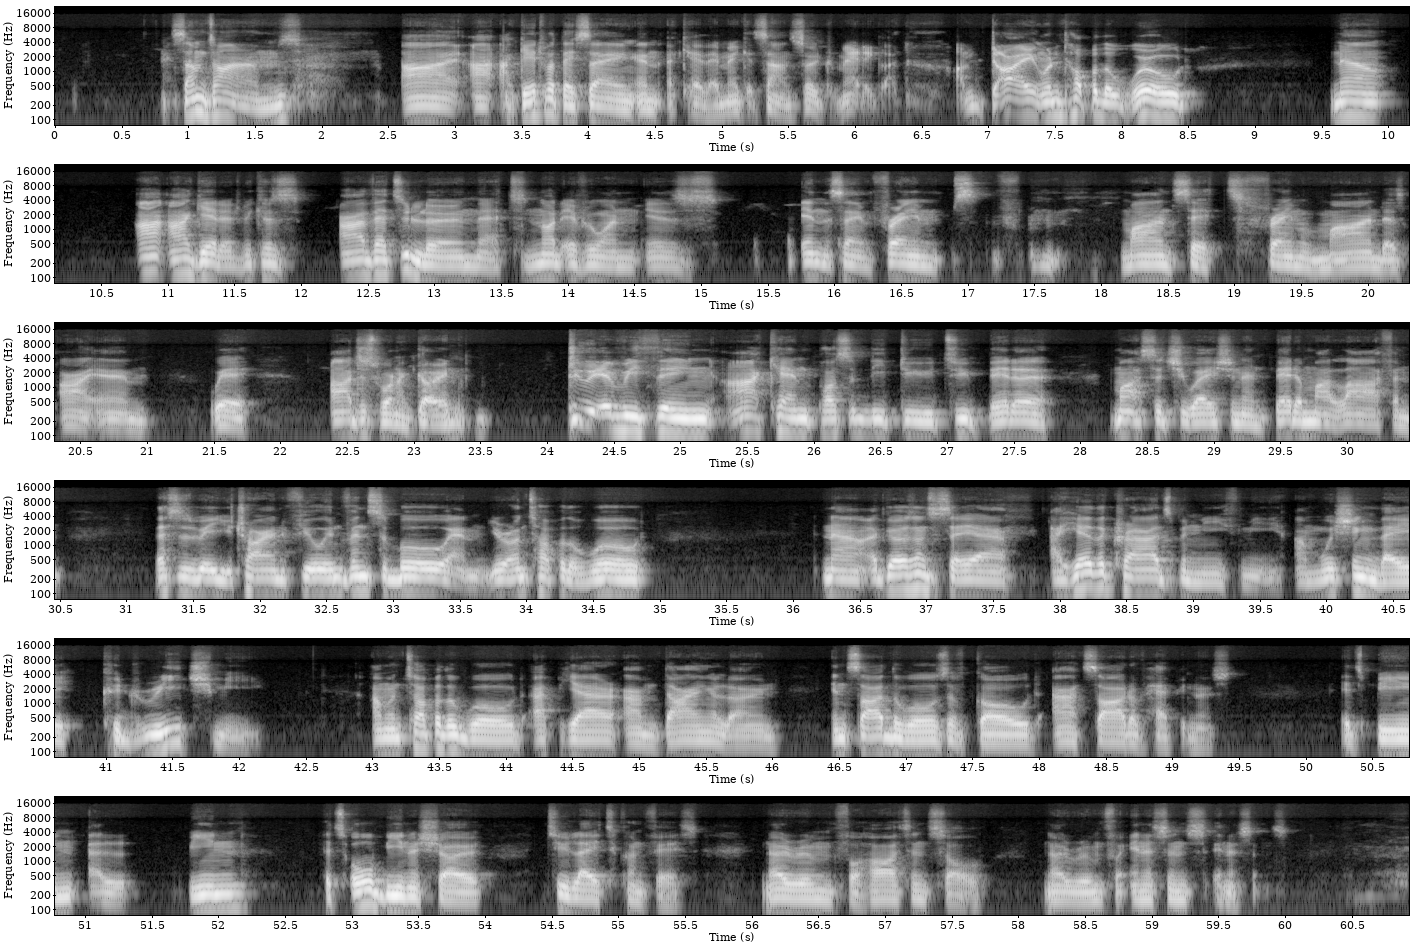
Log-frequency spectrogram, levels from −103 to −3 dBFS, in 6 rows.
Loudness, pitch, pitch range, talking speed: -19 LUFS, 100 Hz, 85-110 Hz, 145 wpm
